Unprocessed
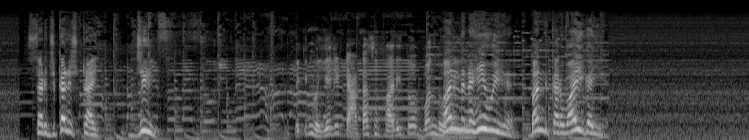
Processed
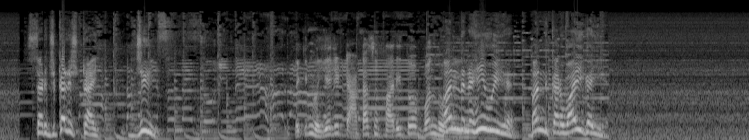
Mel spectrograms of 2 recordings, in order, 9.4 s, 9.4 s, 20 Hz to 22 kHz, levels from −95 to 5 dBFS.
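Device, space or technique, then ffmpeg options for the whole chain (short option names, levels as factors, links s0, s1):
clipper into limiter: -af "asoftclip=type=hard:threshold=0.178,alimiter=limit=0.0708:level=0:latency=1:release=105,volume=2.11"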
